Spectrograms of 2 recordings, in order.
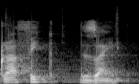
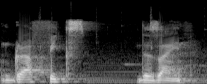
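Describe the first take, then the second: First: The first word ends without an s sound. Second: The first word ends with an s sound. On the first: The speaker calls it right. "but graphic design. G R A P H I C without an S" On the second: The speaker calls it wrong. "It is not graphics design"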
